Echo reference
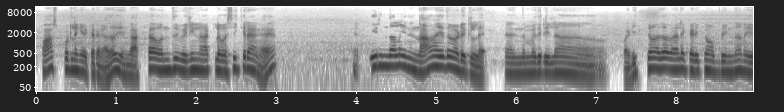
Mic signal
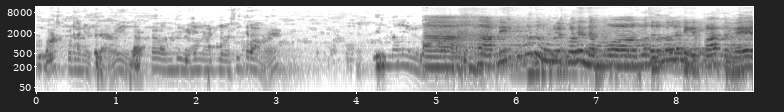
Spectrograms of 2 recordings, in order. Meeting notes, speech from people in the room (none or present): present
